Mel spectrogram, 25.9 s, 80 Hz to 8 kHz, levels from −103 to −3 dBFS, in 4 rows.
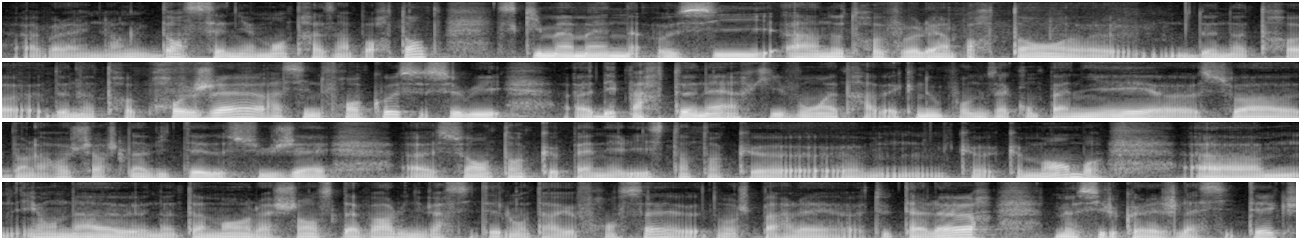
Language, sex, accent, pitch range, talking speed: French, male, French, 75-90 Hz, 180 wpm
